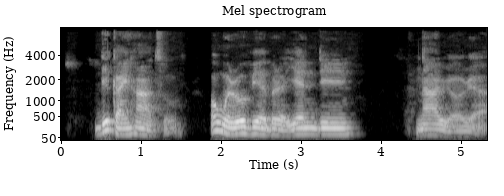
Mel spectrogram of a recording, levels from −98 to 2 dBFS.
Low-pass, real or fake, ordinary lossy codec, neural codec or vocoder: 7.2 kHz; real; AAC, 32 kbps; none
